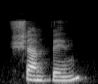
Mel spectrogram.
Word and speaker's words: champagne: When G comes before N, many times we don't pronounce that G.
